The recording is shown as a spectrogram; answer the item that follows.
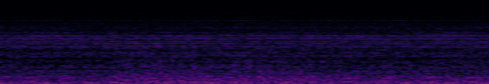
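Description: Faint, steady background hiss with no distinct sound events.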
